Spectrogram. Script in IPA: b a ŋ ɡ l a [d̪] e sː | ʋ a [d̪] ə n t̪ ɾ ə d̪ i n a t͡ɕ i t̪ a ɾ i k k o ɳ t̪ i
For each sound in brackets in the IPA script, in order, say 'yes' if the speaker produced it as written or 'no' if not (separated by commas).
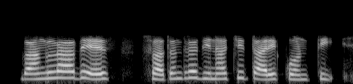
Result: yes, no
